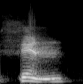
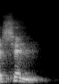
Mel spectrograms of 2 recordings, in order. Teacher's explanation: instead of saying uh thin they would say sin this occurs in syrian dialect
